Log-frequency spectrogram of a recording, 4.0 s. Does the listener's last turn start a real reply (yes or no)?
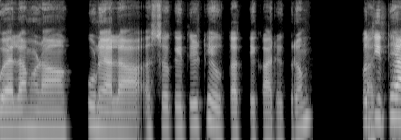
no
